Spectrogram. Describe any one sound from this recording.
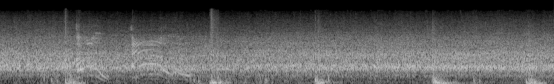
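Heavy blows land with dull thuds between two wrestlers.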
